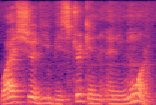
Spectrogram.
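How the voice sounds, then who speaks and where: A man reading scripture aloud in a slow, measured way during a group discussion. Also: medium pitch, animated, darkish tone. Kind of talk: scripture reading and casual chat. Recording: echoey room from far off.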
